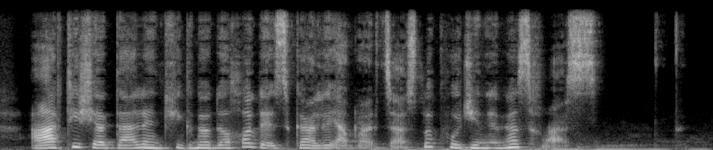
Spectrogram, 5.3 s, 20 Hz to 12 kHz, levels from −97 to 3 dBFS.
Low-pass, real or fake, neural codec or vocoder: 10.8 kHz; fake; codec, 24 kHz, 1 kbps, SNAC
